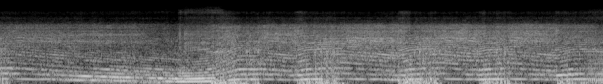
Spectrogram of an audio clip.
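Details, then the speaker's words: Tuned 20 hp two-stroke moped after carburettor modification, heavy vibration: revs rise and fall with repeated dropouts, sputtering a lot in neutral and feeling suffocated on pulls; misfire, owner suspects it now gets more fuel. "I think it clearly had some difference. it sputtered a lot on neutral that tells that it gets more fuel now, like I suspected it should do"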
